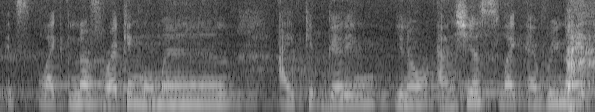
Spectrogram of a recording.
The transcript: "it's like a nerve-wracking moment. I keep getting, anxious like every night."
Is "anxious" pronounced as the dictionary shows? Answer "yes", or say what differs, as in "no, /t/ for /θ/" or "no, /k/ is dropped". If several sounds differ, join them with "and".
yes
